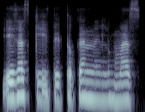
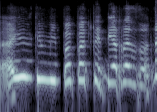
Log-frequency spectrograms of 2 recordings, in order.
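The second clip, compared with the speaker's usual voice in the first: high, laughing, mock-tearful wail; half laughing, half sobbing admission; a playful teary confession; laugh-cry whine; 10 semitones higher than usual. Crying-laughing self retold.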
